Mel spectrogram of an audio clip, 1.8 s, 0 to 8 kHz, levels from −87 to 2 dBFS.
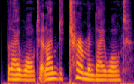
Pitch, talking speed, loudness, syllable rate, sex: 170 Hz, 270 wpm, -16 LUFS, 7.1 syllables/s, female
